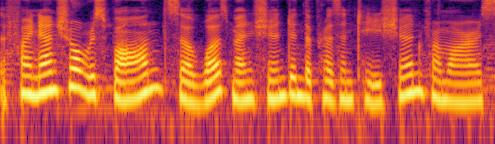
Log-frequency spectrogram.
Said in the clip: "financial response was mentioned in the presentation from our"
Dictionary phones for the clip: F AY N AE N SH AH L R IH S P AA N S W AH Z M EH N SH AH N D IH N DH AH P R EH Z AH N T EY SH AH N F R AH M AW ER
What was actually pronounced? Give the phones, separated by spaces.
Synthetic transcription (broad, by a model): F AY N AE N SH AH L R IH S P AA N S W AH Z M EH N SH AH N D IH N DH AH P R EH Z AH N T EY SH AH N F R AH M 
